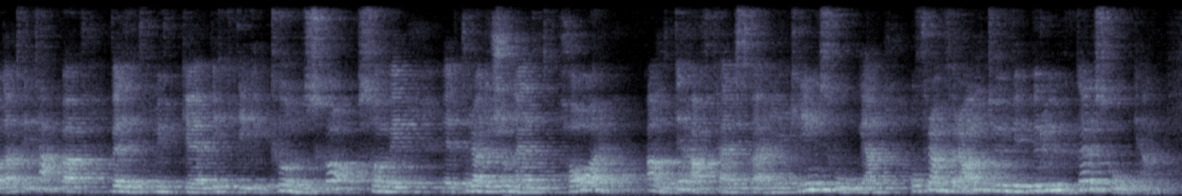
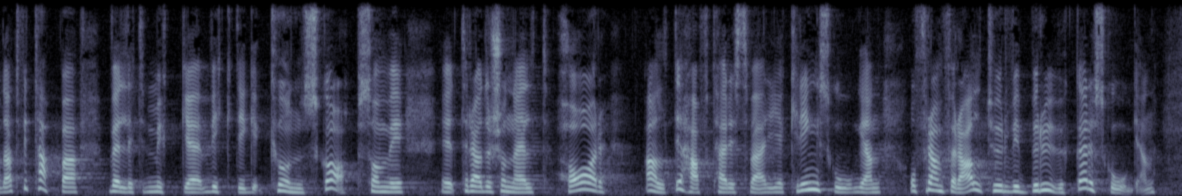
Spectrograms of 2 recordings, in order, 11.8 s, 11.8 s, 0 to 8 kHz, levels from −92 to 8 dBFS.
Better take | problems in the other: second | room echo; dies away in 1.2 s

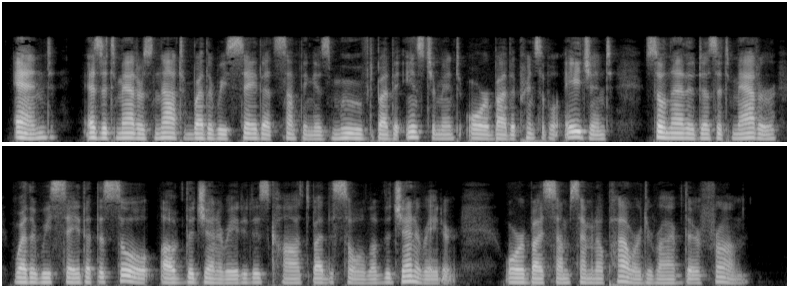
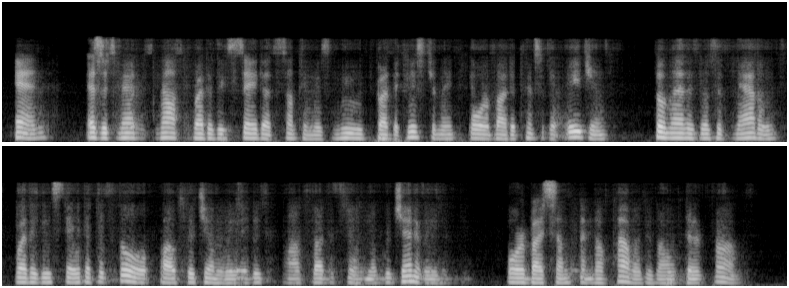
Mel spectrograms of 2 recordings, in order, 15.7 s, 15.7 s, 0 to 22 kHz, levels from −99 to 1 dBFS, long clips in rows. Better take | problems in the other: first | noise reduction (neural mask model DeepFilterNet 3)

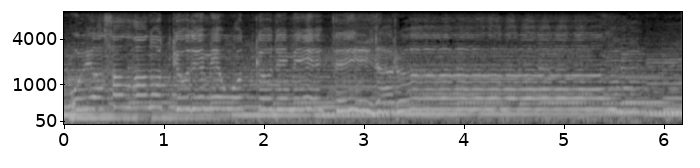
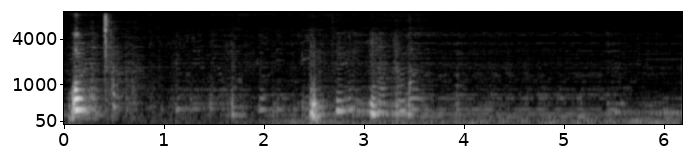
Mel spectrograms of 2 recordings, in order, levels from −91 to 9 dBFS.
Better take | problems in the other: first | noise reduction (neural mask model DeepFilterNet 3)

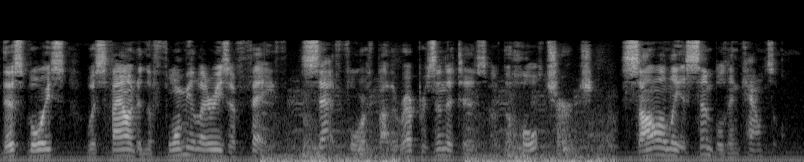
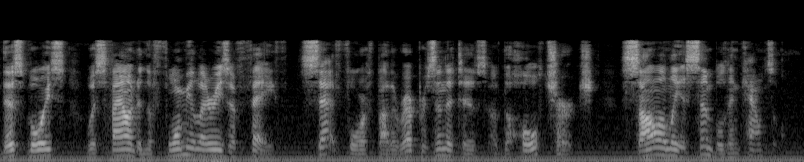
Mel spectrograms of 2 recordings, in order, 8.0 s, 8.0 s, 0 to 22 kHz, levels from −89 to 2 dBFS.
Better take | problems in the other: second | background sound (Bird); 9 dB below the speech

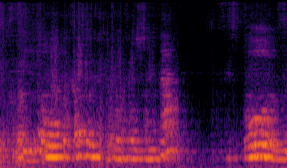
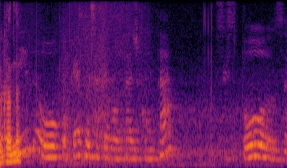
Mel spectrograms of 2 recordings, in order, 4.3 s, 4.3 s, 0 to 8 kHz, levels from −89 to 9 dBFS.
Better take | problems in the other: second | noise reduction (neural separator model SepFormer DNS4)

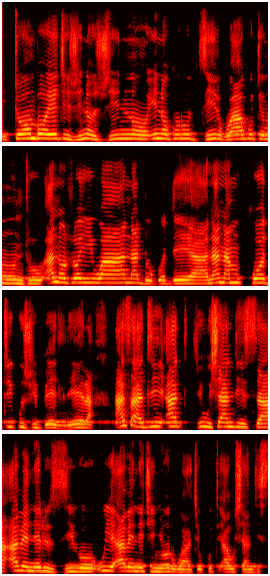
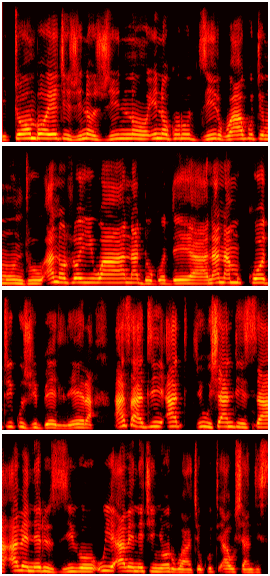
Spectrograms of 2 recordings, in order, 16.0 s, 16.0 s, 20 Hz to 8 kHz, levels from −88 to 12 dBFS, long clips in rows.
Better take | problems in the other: second | noise reduction (neural mask model RNNoise)

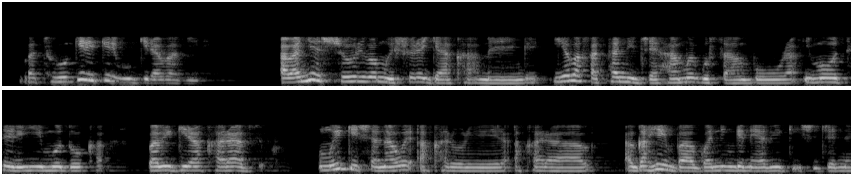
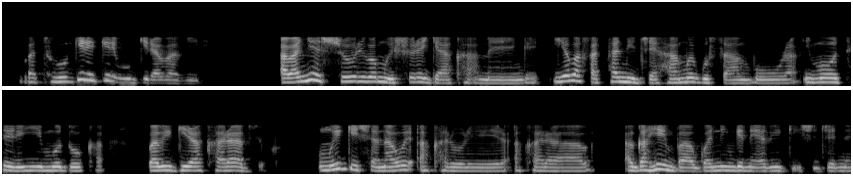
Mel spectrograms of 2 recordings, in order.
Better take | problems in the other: second | room echo; dies away in 0.3 s

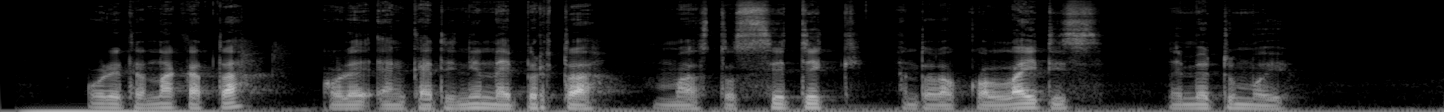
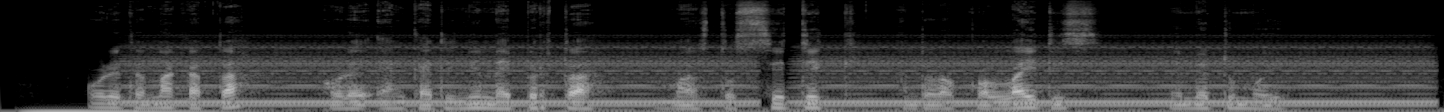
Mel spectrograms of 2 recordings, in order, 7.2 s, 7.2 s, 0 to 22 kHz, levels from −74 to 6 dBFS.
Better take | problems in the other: first | background sound (Organ); 2 dB below the speech

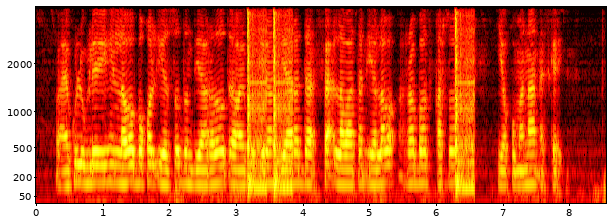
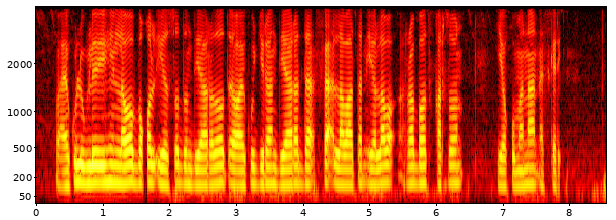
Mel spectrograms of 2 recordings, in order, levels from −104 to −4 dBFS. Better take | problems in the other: second | background sound (Printer); 3 dB above the speech // room echo; dies away in 0.1 s

